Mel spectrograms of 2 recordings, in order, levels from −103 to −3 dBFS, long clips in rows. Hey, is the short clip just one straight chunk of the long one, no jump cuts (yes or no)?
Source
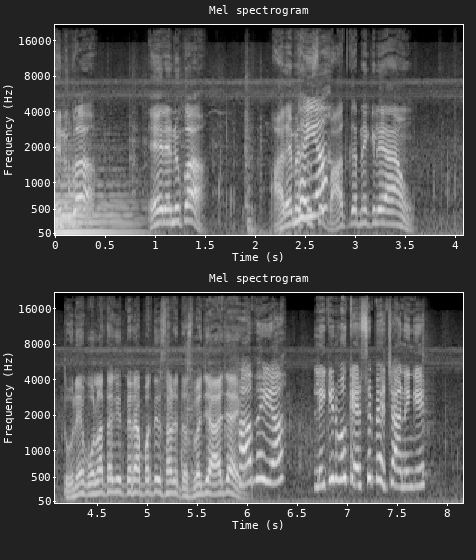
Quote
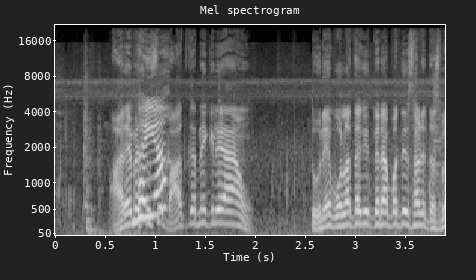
yes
